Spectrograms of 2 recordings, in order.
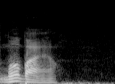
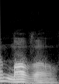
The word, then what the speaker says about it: mobile: 이번에는 mobile 또는 mobile 그러죠. mobile. 예. 이렇게 뭐 발음이 두 가지 경우가 있고요.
